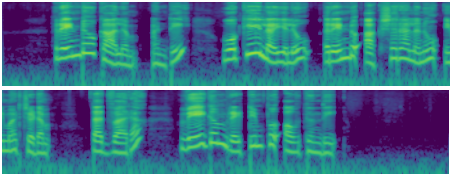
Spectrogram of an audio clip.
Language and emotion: Telugu, neutral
